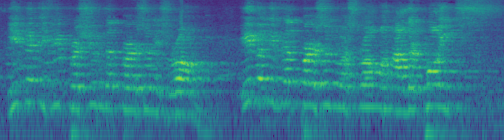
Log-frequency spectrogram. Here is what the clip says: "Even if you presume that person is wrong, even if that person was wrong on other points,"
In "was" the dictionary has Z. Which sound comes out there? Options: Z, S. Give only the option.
S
